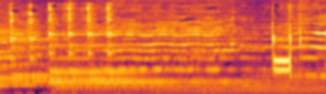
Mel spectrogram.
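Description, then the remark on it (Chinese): A mobile phone ringtone for an incoming call plays a short electronic melody of sustained, bright synth tones with a few quick chiming notes, fairly loud and with no voices. “手机一闪，又是杨子怡的来电。”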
